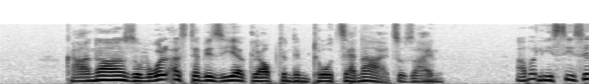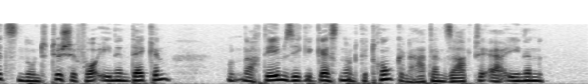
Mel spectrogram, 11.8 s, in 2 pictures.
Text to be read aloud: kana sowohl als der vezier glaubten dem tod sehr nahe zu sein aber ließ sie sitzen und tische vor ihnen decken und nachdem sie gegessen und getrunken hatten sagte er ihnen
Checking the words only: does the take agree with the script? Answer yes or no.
yes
